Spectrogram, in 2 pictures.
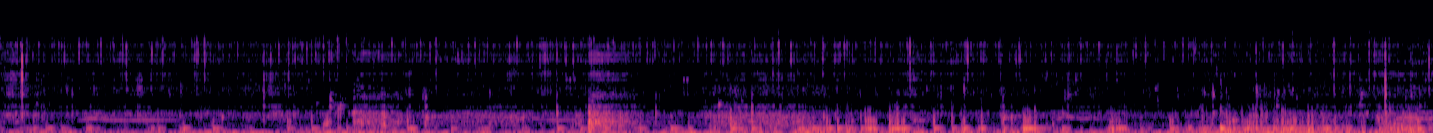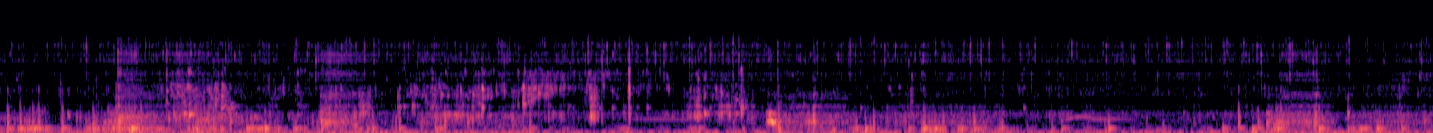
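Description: Water sloshing and bubbling heard underwater, muffled and uneven, with a few sharper splashes.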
